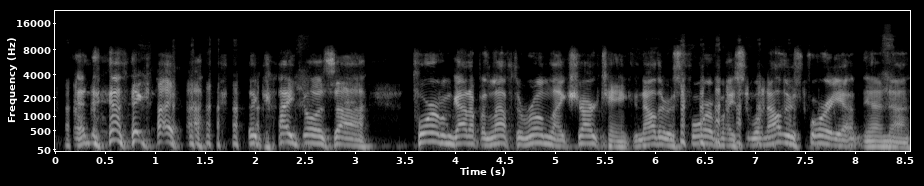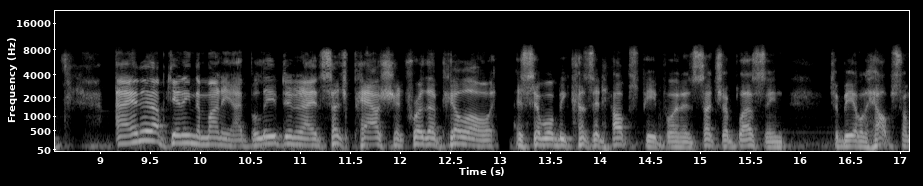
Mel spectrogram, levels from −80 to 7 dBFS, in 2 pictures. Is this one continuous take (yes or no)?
no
